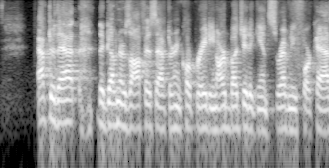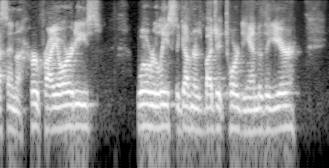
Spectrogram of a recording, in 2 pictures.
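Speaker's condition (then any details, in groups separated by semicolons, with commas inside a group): No condition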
